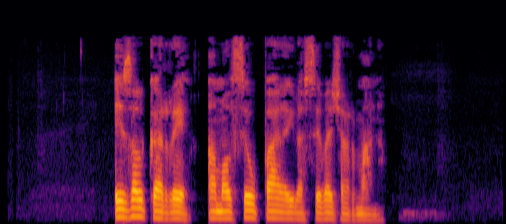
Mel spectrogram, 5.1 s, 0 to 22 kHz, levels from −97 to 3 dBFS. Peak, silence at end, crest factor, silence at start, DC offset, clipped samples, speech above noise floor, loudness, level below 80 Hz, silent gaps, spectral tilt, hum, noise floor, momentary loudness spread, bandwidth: -2 dBFS; 1.25 s; 20 dB; 1.15 s; under 0.1%; under 0.1%; 55 dB; -20 LUFS; -56 dBFS; none; -4.5 dB/octave; none; -74 dBFS; 10 LU; 11.5 kHz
